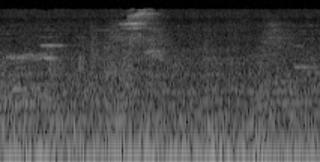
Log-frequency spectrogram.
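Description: Steady low rumble of indoor store background noise, with faint voices in the distance.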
